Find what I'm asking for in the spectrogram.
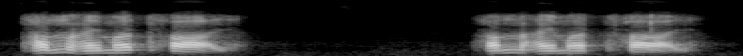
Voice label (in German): Mundart; tannheimertal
